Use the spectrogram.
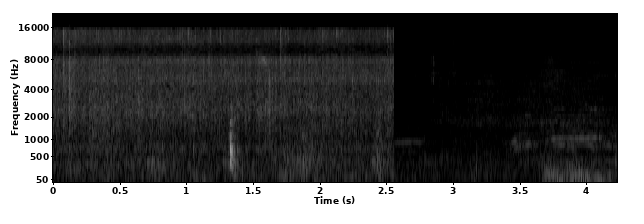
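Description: Sponge gourd peels fry with garlic and green chillies in a pan, giving a steady hiss that cuts off partway through, then a quieter spell with faint stirring.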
